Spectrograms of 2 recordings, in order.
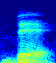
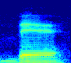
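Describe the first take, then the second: First: The pitch falls from high to low. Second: The pitch stays level and low. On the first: "be as standing" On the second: "be as running"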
